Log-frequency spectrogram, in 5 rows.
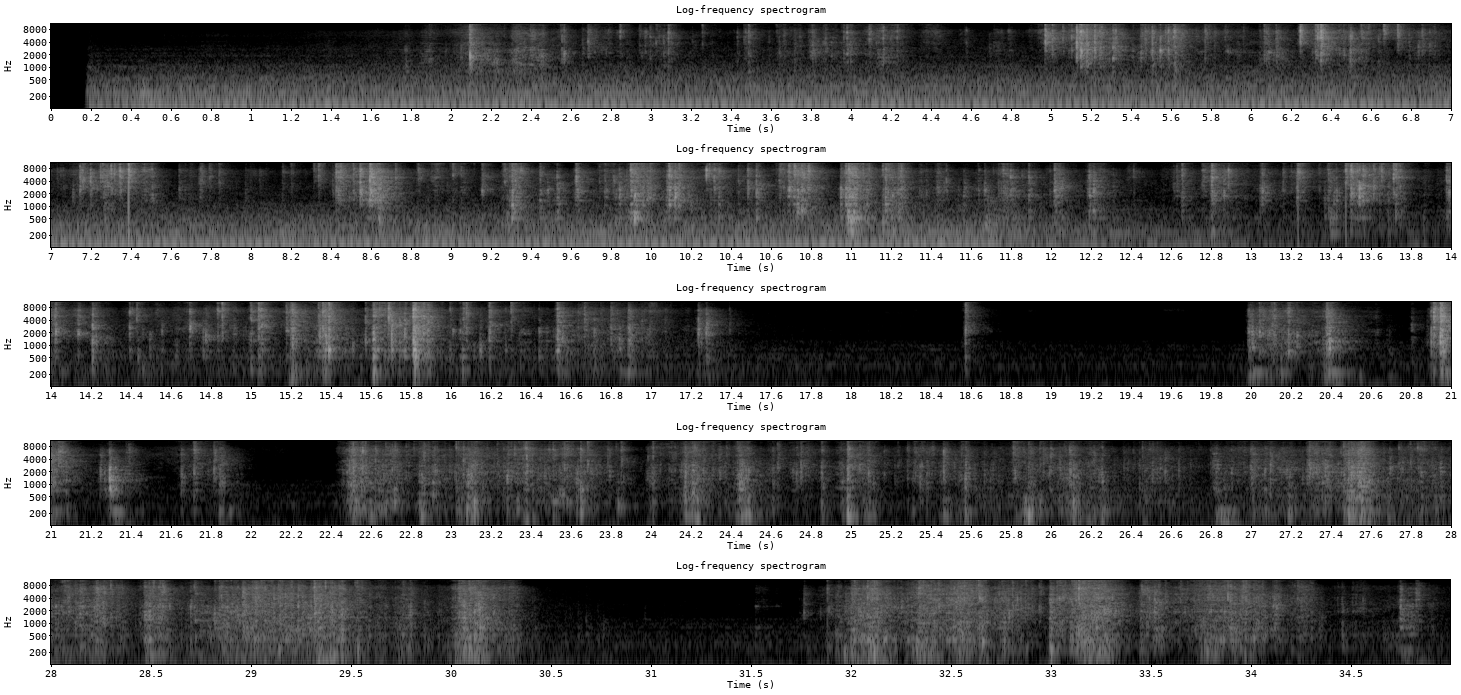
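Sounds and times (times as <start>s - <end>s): microwave oven humming: 0.2s - 13.6s
crackling and crinkling handling: 1.2s - 17.5s, 20.0s - 34.9s.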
